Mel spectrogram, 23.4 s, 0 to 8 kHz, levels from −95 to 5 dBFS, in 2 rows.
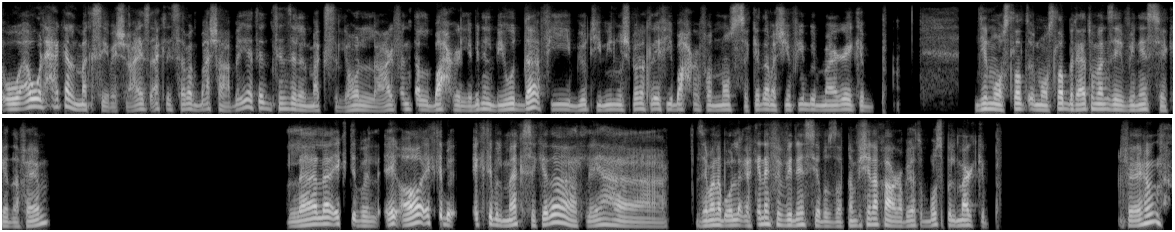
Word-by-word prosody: وأول 200 +6 +5
حاجة 200 +2 +1
الماكس 125 - -2
يا 105 - -7
باشا. 95 - -3
عايز 140 0 -3
أكلة 145 -3 -6
سمك 135 0 -4
بقى 145 +5 -6
شعبية 190 +5 -4
تن-تنزل 145 -4 -4
الماكس 110 -2 -6
اللي 95 +2 -12
هو 125 - -1
ال 110 -4 -5
عارف 120 +7 -5
أنت 140 - -6
البحر 120 0 +1
اللي 110 -2 -5
بين 130 +5 -5
البيوت 135 +1 -1
ده، 120 - +4
فيه 130 -1 -7
بيوت 125 +3 -7
يمين 125 +3 -3
وشمال 130 +3 -2
وهتلاقي 140 0 -2
فيه 135 - -6
بحر 135 - -2
في 120 - -16
النص 120 -1 -3
كده 130 +5 -4
ماشيين 125 0 -3
فيه 135 - -7
بالمراكب. 120 -3 -2 1.1
دي 135 - -2
المواصلات، 140 0 +2
المواصلات 125 +3 +2
بتاعتهم 135 +2 +1
هناك 140 -1 +1
زي 130 -2 0
فينيسيا 120 -1 -3
كده، 110 -2 -6
فاهم؟ 130 - -1 2.4
لا، 130 +7 +5
لأ 165 -1 +5
اكتب 135 -6 -2
ال 120 -1 -7
آآ، - - +4
آه - - +9
اكتب، 435 - +1 0.2
اكتب 175 - 0
الماكس 135 +1 +1
كده 195 +9 +5
هتلاقيها 120 -6 -2 0.3
زي 125 - -1
ما - - +5
أنا 145 - +5
باقول 135 0 +1
لك 145 - -1
أكنك 160 +7 +2
في 150 - -2
فينيسيا 140 -1 +1
بالضبط، 115 0 -6
ما 125 - -1
فيش 130 +4 -1
هناك 155 0 +4
عربيات، 125 +2 +3
بُص 145 +7 -3
بالمركب. 135 0 +1 1.3
فاهم؟ 185 - +3
130 Hz, 180 wpm, -24 LUFS, 120-145 Hz, 2.4 s, آه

